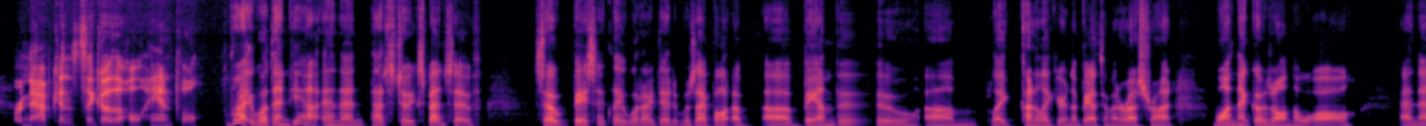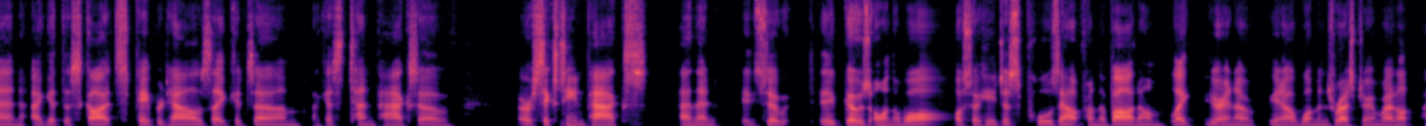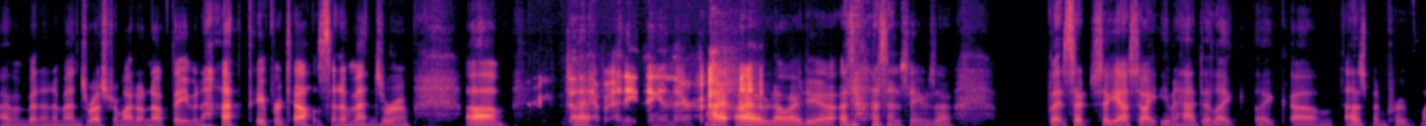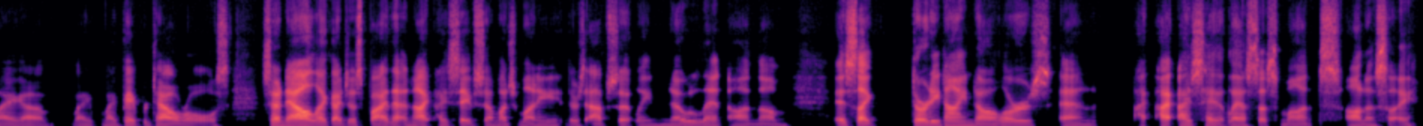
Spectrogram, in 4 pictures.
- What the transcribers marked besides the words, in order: static; distorted speech; laughing while speaking: "have paper towels in a men's"; chuckle; laughing while speaking: "It doesn't"
- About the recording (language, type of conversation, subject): English, unstructured, Which tiny kitchen storage hacks have truly stuck for you, and what makes them work every day?
- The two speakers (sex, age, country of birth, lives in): female, 45-49, United States, United States; female, 60-64, United States, United States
